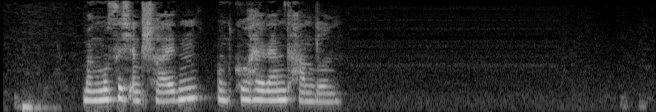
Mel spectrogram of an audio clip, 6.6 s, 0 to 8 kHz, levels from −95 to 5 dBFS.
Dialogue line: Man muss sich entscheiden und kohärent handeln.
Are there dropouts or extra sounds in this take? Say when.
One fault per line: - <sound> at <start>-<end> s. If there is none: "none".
none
